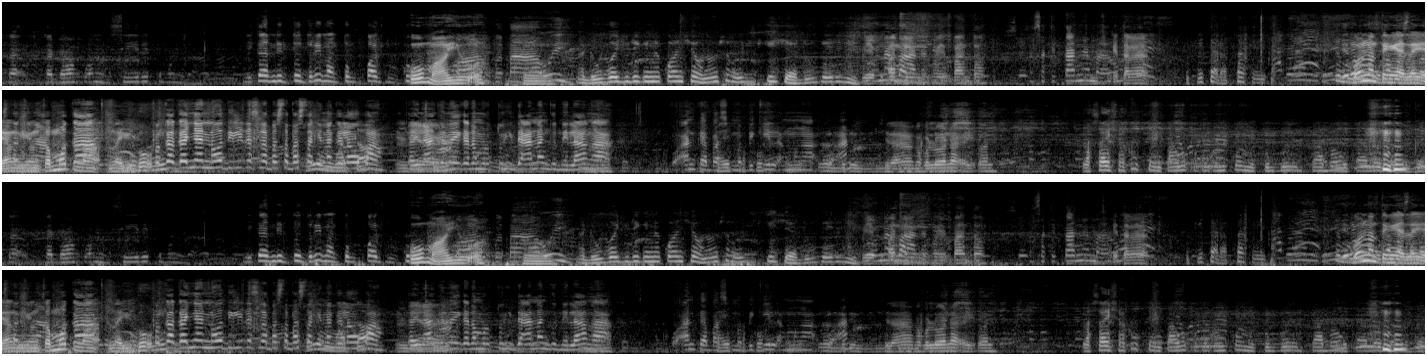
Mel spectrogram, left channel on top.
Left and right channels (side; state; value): right; quieter; 3.5 dB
